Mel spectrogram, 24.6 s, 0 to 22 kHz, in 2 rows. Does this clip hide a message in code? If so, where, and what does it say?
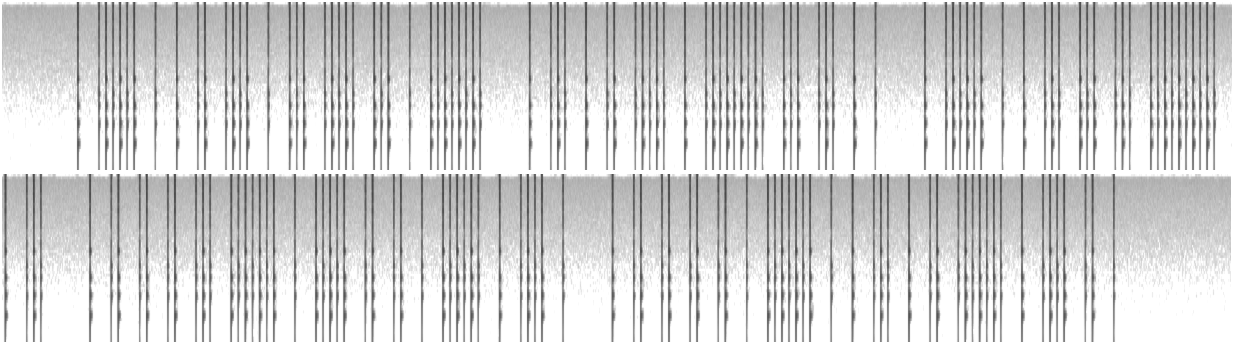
Yes: Morse code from 0.7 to 23.5 s, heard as a telegraph sounder, machine-sent, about 17 wpm. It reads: XQLAH NZ6RT XNR5N 9V2SK 0VN7Y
